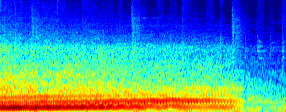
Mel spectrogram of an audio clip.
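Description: A classic rally car's engine drones loudly and steadily on quiet public roads, holding a rich, even tone before easing off and fading near the end.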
